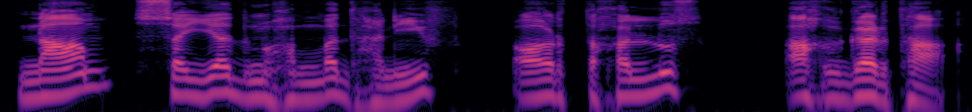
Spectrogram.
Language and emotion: Urdu, neutral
